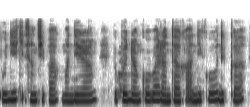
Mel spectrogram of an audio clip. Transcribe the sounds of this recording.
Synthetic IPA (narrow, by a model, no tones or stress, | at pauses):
unikiʔsaŋt͡ʃipak̚mandeɾaŋ | kəpənɾaŋkobaɾant̪akʰa̰ʔa̰nikʰonəkːa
